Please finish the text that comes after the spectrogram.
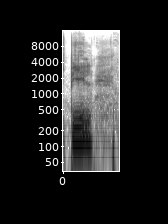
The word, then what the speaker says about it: Biel: So it has like the German notion is Biel. So the German way of pronouncing it is Biel. And Bien is just the French part.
